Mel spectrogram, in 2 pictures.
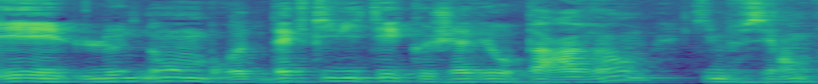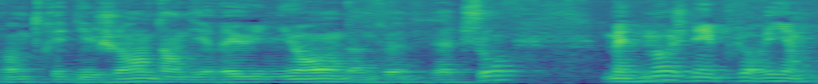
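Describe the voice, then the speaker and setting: Amid noticeable background noise and audible room echo, a man with a fairly low pitch talks at a fairly slow pace with ordinary pitch variation. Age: 70s. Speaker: retired civil aviation worker seeking a partner. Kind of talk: interview. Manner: hesitant.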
